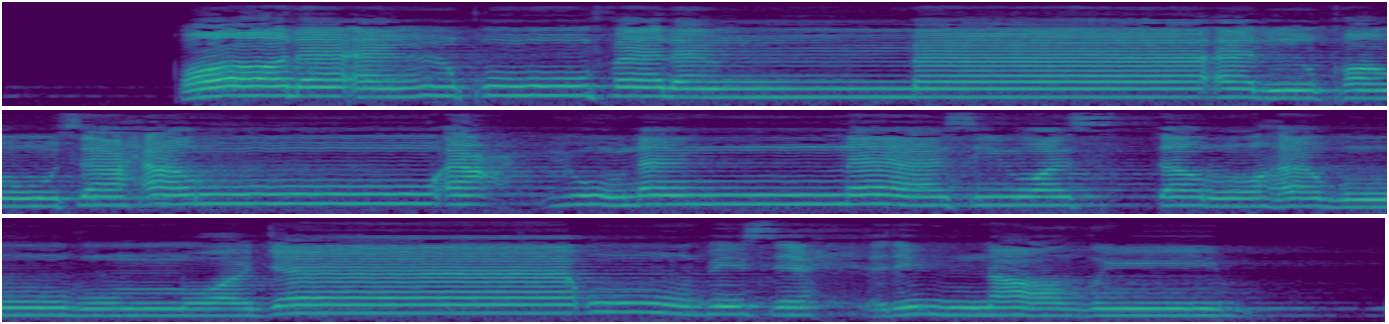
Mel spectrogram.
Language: Arabic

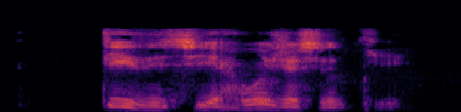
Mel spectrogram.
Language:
Kabyle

